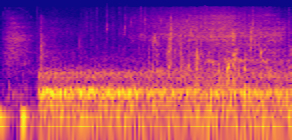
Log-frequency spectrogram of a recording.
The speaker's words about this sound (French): Ah, ça pète les oreilles. ah ouais, puis après ça monte encore plus. C'est l'ouverture d'un œuf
